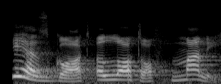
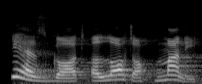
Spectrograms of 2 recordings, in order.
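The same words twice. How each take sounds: The two takes are said the same way.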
